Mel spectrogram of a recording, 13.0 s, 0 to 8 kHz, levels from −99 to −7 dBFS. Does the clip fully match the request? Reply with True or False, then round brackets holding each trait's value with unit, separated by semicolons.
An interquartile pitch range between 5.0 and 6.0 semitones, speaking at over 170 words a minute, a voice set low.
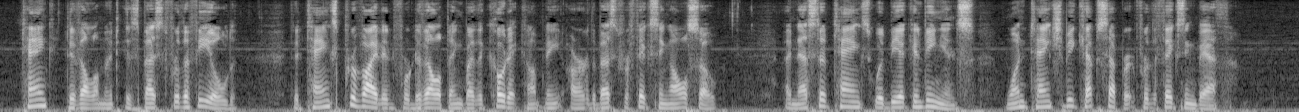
False (4.1 semitones; 180 wpm; 125 Hz)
